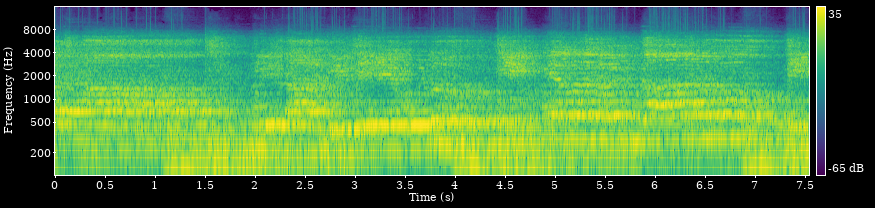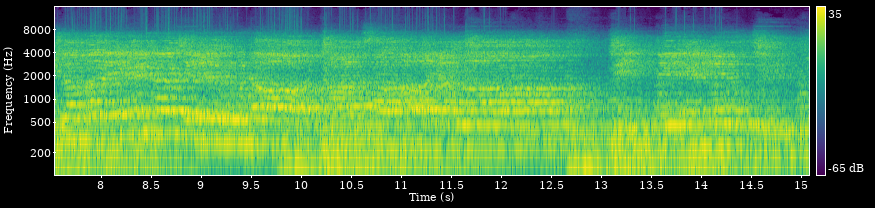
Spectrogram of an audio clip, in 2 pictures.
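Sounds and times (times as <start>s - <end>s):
voices singing a hymn: 0.0s - 15.0s.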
